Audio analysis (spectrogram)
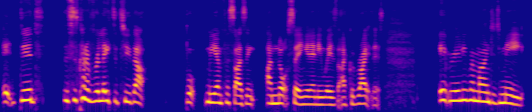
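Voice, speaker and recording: Female podcast co-host, mid-pitched, enthusiastic casual review chat, very dry recording. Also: normal speed, no echo.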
